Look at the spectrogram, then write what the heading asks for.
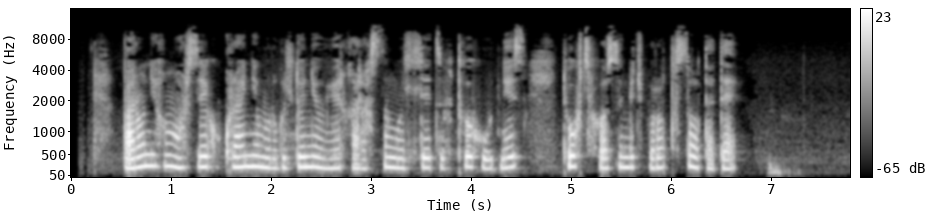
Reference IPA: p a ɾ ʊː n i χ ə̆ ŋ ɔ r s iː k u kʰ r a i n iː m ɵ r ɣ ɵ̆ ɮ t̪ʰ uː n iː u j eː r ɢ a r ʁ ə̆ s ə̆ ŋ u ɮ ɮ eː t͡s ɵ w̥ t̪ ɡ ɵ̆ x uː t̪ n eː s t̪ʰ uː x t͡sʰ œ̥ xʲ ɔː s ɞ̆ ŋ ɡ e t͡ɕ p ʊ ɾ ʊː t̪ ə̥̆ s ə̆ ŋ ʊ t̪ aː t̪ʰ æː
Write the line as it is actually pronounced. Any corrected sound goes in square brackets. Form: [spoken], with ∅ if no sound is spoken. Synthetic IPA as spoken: p a ɾ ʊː n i χ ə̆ ŋ ɔ r s iː k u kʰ r a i n iː m ɵ r ɣ ɵ̆ ɮ [t̪] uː n iː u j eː r ɢ a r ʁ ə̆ s ə̆ ŋ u ɮ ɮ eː t͡s ɵ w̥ t̪ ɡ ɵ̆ x uː t̪ n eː s t̪ʰ uː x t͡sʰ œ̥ xʲ ɔː s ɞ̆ ŋ ɡ e t͡ɕ p ʊ ɾ ʊː t̪ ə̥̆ s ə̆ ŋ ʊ t̪ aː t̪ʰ æː

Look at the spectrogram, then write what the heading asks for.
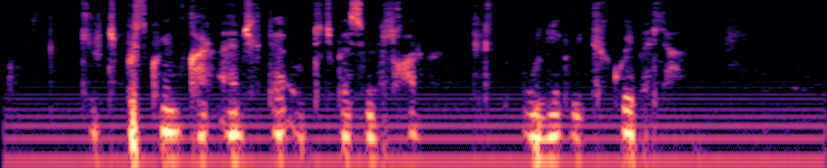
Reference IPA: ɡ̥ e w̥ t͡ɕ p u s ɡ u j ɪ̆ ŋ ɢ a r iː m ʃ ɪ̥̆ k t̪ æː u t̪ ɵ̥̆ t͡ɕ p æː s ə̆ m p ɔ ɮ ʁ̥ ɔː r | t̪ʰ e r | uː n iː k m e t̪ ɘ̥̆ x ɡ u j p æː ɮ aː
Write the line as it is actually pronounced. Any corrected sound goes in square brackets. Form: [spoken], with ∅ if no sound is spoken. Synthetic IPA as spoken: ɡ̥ e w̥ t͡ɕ p u s ɡ u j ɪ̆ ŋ ɢ a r [æː] m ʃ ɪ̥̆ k [t̪ʰ] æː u t̪ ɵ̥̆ t͡ɕ p æː s ə̆ m p ɔ ɮ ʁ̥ ɔː r | t̪ʰ e r | uː n iː k m e t̪ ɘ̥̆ x ɡ u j p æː ɮ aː

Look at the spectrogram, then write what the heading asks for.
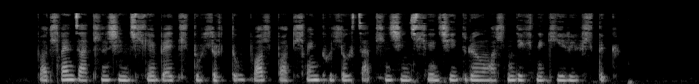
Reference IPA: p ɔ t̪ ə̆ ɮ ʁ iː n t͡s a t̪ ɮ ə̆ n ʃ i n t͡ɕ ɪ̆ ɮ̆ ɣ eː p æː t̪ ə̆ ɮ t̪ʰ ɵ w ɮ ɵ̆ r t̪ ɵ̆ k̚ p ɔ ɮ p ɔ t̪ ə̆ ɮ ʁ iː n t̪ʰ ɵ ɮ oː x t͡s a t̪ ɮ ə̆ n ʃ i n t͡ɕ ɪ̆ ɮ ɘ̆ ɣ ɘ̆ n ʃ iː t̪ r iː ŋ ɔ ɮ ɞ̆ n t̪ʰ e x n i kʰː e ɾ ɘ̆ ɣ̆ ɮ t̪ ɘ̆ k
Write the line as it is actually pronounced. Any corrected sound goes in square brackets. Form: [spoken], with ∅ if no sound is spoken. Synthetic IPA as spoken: p ɔ t̪ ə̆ ɮ ʁ iː n t͡s a t̪ ɮ ə̆ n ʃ i n t͡ɕ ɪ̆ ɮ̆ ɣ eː p æː t̪ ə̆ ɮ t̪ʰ ɵ w ɮ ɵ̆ r t̪ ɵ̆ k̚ p ɔ ɮ p ɔ t̪ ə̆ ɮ ʁ iː n t̪ʰ ɵ ɮ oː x t͡s a t̪ ɮ ə̆ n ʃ i n t͡ɕ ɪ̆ ɮ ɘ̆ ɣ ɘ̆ n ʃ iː t̪ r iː ŋ ɔ ɮ ɞ̆ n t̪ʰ e x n i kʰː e ɾ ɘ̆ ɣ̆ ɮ t̪ ɘ̆ k

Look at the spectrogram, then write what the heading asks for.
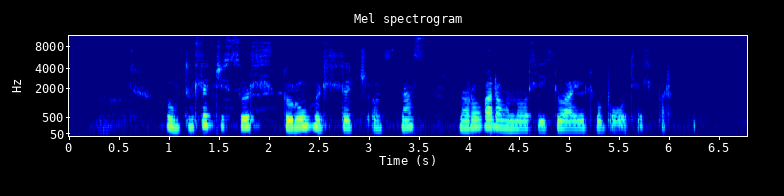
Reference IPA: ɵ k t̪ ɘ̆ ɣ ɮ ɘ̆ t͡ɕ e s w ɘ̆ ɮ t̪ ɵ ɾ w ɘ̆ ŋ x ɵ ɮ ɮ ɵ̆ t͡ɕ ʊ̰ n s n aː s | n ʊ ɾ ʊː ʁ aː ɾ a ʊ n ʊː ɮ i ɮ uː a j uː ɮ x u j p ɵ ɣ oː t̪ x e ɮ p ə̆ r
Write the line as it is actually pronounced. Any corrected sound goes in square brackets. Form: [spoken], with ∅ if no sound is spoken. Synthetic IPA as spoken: ɵ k t̪ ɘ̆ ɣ ɮ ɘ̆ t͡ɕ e s w ɘ̆ ɮ t̪ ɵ ɾ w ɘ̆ ŋ x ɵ ɮ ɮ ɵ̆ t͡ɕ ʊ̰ n s n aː s | n ʊ ɾ ʊː ʁ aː ɾ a ʊ n ʊː ɮ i ɮ uː a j [ʊː] ɮ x u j p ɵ ɣ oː t̪ x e ɮ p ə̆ r

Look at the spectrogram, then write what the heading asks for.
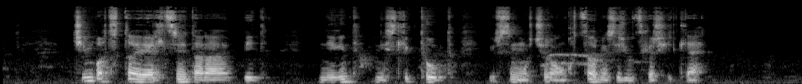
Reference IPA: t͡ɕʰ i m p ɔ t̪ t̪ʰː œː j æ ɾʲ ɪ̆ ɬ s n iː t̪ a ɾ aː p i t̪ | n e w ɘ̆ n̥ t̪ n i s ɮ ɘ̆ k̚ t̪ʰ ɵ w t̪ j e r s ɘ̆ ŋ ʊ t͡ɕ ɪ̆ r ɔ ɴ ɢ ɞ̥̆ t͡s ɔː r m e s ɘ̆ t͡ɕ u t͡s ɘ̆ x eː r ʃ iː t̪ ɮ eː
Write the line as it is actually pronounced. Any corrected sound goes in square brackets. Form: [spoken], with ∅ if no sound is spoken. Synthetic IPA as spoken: t͡ɕʰ i m p ɔ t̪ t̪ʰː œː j æ ɾʲ ɪ̆ ɬ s n iː t̪ a ɾ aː p i t̪ | n e [ɣ] ɘ̆ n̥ t̪ n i s ɮ ɘ̆ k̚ t̪ʰ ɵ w t̪ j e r s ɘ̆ ŋ ʊ t͡ɕ ɪ̆ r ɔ ɴ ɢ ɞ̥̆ t͡s ɔː r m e s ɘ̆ t͡ɕ u t͡s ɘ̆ x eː r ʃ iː t̪ ɮ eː

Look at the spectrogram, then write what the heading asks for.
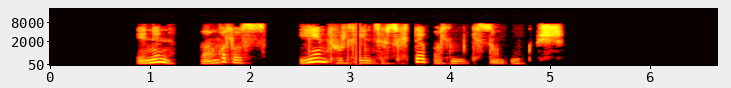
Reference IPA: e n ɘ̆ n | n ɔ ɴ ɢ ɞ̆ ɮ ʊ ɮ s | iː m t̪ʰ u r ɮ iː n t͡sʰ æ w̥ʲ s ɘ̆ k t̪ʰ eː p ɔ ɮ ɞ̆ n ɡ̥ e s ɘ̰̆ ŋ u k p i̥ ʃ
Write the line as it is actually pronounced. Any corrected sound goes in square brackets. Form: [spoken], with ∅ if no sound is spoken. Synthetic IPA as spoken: e n ɘ̆ n | [m] ɔ ɴ ɢ ɞ̆ ɮ ʊ ɮ s | iː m t̪ʰ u r ɮ iː n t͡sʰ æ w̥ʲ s ɘ̆ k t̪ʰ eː p ɔ ɮ ɞ̆ n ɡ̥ e s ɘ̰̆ ŋ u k p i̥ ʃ

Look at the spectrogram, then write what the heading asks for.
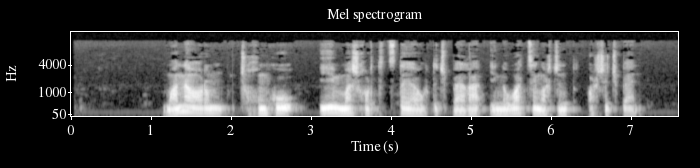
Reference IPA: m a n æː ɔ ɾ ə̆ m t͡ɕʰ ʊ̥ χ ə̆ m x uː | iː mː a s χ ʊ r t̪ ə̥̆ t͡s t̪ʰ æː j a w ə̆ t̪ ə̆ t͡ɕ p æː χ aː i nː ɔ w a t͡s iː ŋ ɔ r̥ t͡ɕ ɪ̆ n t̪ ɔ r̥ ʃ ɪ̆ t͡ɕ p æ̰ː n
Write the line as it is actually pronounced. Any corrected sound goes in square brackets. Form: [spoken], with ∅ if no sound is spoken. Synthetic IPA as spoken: m a n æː ɔ ɾ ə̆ m t͡ɕʰ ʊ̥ χ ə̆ m x uː | iː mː a [ʃ] χ ʊ r t̪ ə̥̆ t͡s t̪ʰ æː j a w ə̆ t̪ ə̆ t͡ɕ p æː [ʁ] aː i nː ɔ w a t͡s iː ŋ ɔ r̥ t͡ɕ ɪ̆ n t̪ ɔ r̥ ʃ ɪ̆ t͡ɕ p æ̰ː n

